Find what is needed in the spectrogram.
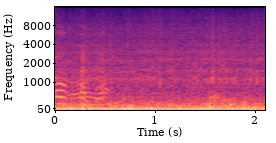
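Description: Steady low rumble of a vehicle ride up a rough cobblestone road: engine and road noise mixed with wind on the microphone. A voice is heard briefly at the start.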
